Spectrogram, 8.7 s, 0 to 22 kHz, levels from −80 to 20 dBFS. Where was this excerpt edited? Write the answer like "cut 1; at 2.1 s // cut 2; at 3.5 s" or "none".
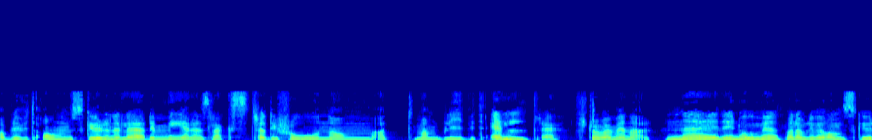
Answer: none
